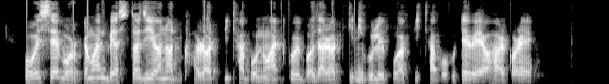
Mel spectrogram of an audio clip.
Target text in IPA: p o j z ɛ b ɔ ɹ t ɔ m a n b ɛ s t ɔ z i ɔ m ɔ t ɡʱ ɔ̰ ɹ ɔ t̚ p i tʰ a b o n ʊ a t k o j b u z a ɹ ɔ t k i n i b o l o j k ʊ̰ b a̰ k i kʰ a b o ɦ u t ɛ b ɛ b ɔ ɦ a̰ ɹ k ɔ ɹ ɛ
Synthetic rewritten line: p o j s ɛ b ɔ ɹ t ɔ m a n b ɛ s t ɔ z i ɔ n ɔ t ɡʱ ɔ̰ ɹ ɔ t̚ p i tʰ a b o n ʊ a t k o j b ɔ z a ɹ ɔ t k i n i b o l o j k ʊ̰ w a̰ p i tʰ a b o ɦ u t ɛ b ɛ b ɔ ɦ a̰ ɹ k ɔ ɹ ɛ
